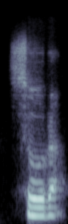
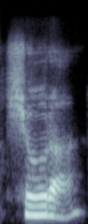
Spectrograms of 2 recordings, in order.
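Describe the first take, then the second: First: It begins with a sound between s and sh. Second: It begins with a full sh sound. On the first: The speaker calls it right. "It is between the two" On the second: The speaker calls it wrong. "typically this is pronounced as uh"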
